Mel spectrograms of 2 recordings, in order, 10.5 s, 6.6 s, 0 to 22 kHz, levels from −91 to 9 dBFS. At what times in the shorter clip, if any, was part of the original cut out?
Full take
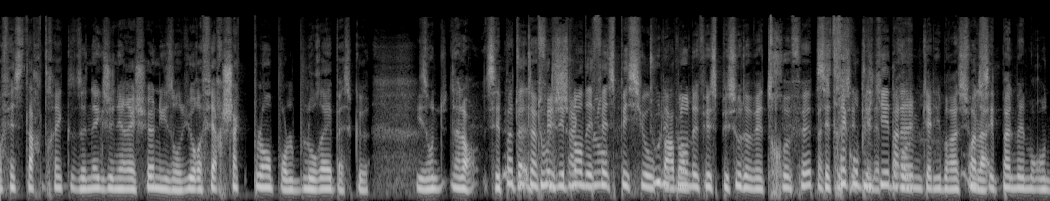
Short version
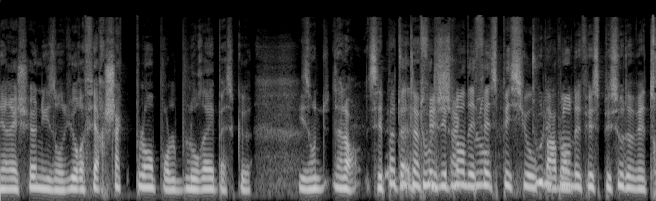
none

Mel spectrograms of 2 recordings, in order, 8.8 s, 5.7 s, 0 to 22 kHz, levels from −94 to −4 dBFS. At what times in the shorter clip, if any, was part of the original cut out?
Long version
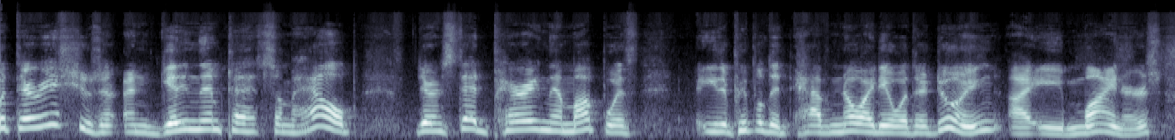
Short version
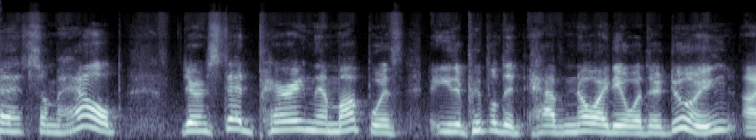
0:03.1

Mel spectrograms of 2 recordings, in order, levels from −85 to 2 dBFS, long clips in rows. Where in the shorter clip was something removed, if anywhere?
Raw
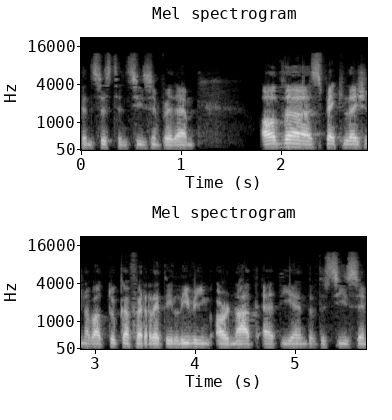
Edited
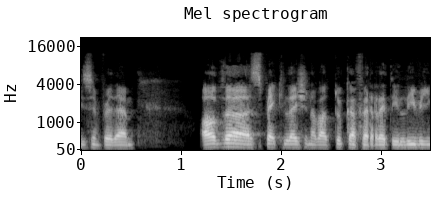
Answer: none

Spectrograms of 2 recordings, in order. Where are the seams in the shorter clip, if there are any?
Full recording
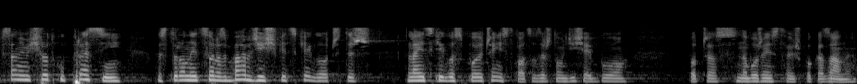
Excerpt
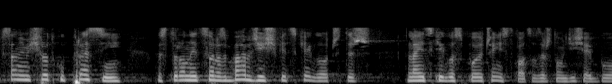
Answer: none

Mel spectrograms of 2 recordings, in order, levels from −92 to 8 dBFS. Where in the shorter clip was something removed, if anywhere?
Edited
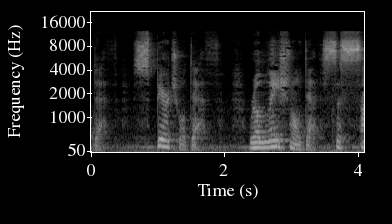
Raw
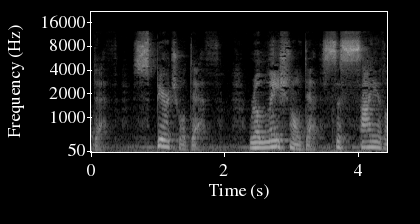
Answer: none

